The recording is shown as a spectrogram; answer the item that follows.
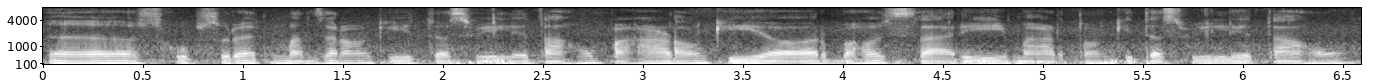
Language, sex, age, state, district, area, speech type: Urdu, male, 45-60, Telangana, Hyderabad, urban, spontaneous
